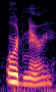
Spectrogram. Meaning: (noun) A person with authority; authority, ordinance.: A person having immediate jurisdiction in a given case of ecclesiastical law, such as the bishop within a diocese
- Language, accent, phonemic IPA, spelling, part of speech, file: English, US, /ˈɔɹdɪnɛɹi/, ordinary, noun / adjective, En-us-ordinary.ogg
